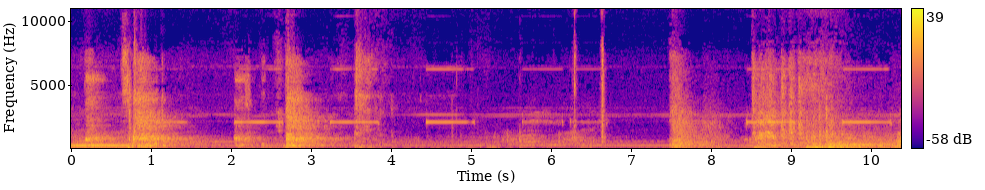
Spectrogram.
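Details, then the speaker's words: Toyota Land Cruiser LC70 with a cold hard-starting problem, restarted after its dirty MAP sensor was cleaned with contact cleaner (fuel pressure tested good): short crank, cab chimes, then it catches promptly and runs steadily; normal start. "Now it's good. car start simply. So that's it guys."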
